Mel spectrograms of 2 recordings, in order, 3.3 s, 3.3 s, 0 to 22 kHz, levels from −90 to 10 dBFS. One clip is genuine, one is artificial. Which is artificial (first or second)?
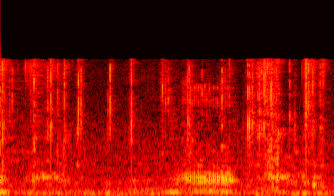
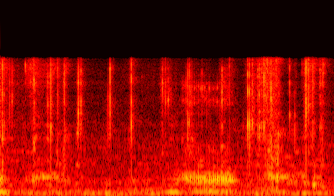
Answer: second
